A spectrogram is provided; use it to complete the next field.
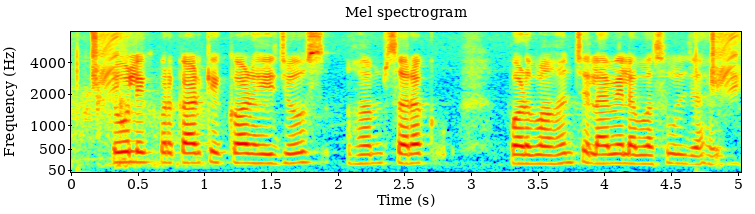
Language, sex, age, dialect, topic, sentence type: Magahi, male, 18-24, Western, banking, statement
